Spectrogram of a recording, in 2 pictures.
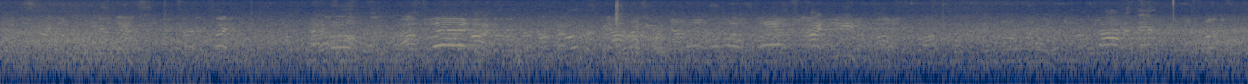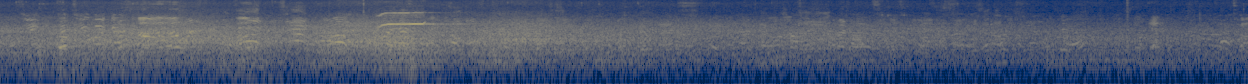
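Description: Young men and women shout and call out to each other outdoors.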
